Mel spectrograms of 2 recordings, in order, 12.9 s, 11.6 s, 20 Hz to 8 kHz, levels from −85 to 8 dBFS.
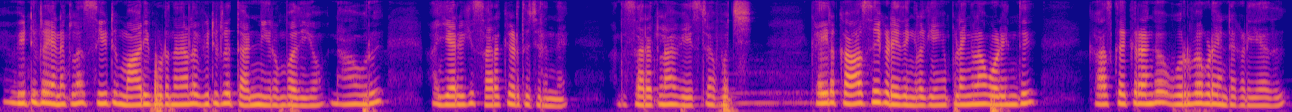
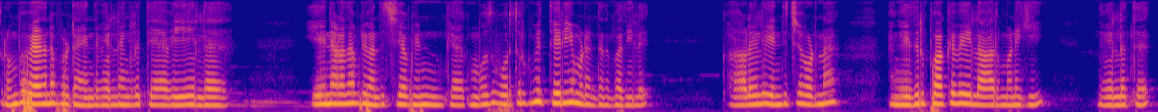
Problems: none marked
